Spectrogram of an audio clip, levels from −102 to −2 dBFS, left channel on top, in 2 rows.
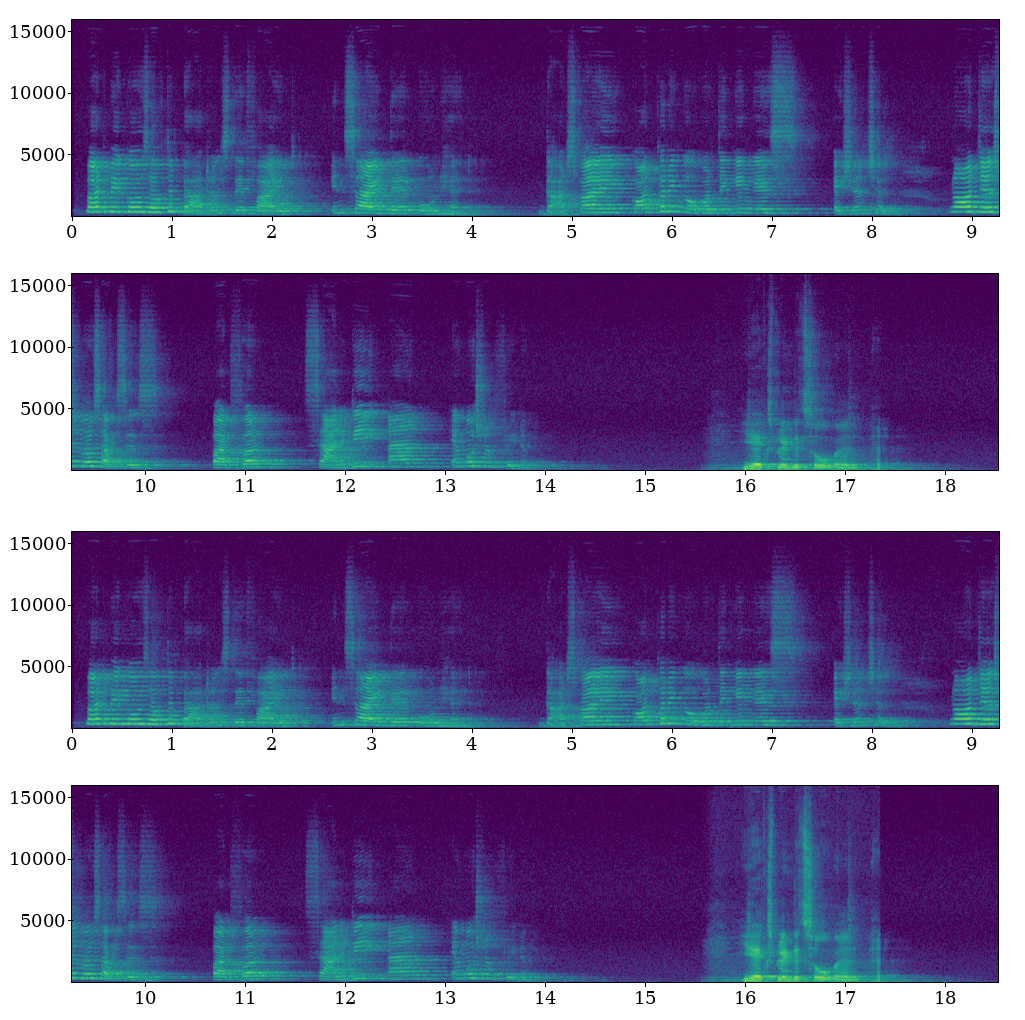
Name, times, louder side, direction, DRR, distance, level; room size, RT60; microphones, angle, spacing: voice 1, 0.1-2.1 2.6-3.9 4.7-7.2 7.6-8.2 8.8-10.1 10.7-11.2 11.7-12.8 13.1-13.9, left 1 dB, 20° left, 4.5 m, -35 dB
voice 2, 16.0-17.4, right 1 dB, 50° right, 1.0 m, -27 dB
22.5 x 22.0 x 7.5 m
head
